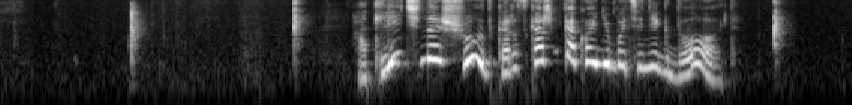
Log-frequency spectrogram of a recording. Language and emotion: Russian, positive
